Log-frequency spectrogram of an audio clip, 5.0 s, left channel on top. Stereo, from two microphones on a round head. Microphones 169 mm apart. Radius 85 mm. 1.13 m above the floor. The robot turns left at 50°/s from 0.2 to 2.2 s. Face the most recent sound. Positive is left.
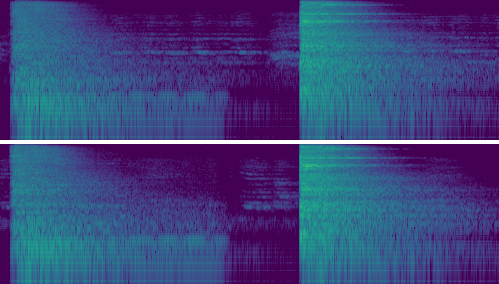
turn(degrees=-40)  # may be behind; listen again after turning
